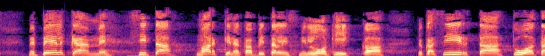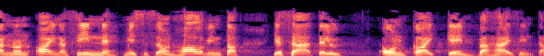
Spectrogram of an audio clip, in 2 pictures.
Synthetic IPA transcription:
me̞pelkæːmːe̞sit̪æmɑrkːinɑkɑpit̪ɑlismilokiːkːɑːjo̞kɑsiːrt̪æːt̪uot̪ɑnːo̞nʔɑinɑsinːemisːæseonɦɑlʋint̪ɑjɑsæːt̪ely | onkɑikːeinʋæɦæe̞sint̪æ̰

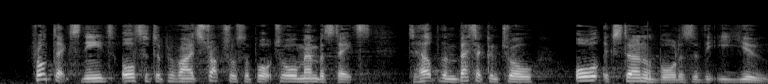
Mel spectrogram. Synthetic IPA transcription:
fɹɒ̃ntʰɛksniːdzɔˑlˠsoʊɾəpʰɹ̥əvaɪd̥stɹ̥ʌk̚t͡ʃəɹəl̩ˠsəpʰɔˑɹtʰəɔlˠmɛ̃mbə˞steɪts | tʰəɦɛlˠp̚ðə̃mbɛɾə˞kɨ̃ntʰɹ̥oʊlˠ | ɔlˠɪkstɜ˞nl̩ˠbɔɹɾə˞zʌvðiʔiːjʉ

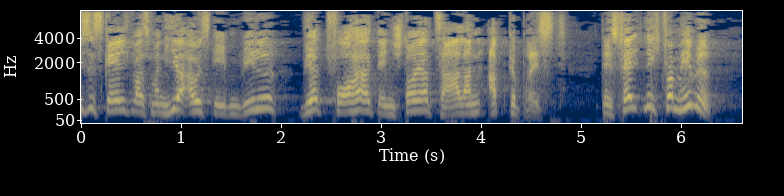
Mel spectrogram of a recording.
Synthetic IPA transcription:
zəsɡ̥ɛltv̥asmanhiːɐʔaʊsɡ̥eːbm̩vɪl | vɪɐtfoːɐheːɐdeːnʃtɔʏɐt͡saːlɐnʔap̚ɡ̥əbʁɪ̰st | d̥ɛsfɛltnɪçtfɔmhɪml̩

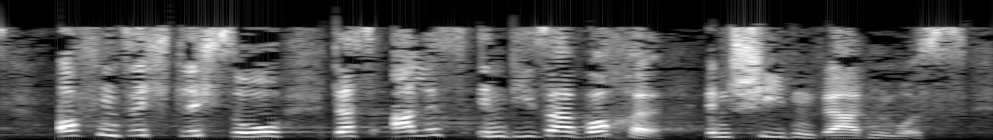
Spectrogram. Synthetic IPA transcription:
ʔɔfn̩zɪçtlɪçz̥oːd̥asʔaləsɪndiːzɐvɔχəʔɛntʃiːdn̩veːɐdn̩mʊs

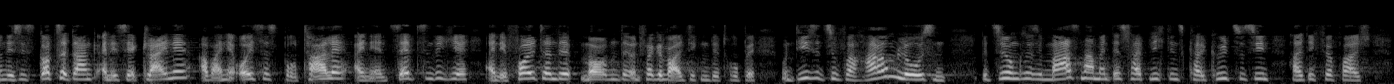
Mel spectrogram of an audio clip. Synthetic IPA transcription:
ʊntɛsɪst̚ɡ̥ɔtt͡saɪdaŋkʔa̰ɪnəzeːɐkl̥a̰ɪnəʔa̰ːbɐʔa̰ɪnə̰ʔɔʏsɐst̚b̥ʁutʰaːləʔa̰ɪnəɛntz̥ɛt͡snlɪçəʔa̰ɪnəfɔltɐndəmɔʁdn̩dəʊntfɛɐɡəva̰ltɪɡŋ̩dətʁ̥ʊpə | ʔʊnt̚d̥iːzət͡sufɛɐɦaʁmloːzn̩ | b̥ət͡siːʊŋsv̥aɪzəmaːsnaːməndɛshalpnɪçtɪnskʰalkʰyːlt͡sut͡siːən | haltəɪçfyːɐfalʃ

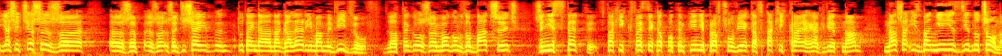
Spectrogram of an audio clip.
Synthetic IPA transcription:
jaɕɛt͡ɕɛʂɛʐɛ | ʐɛʐɛʐɛd͡ʑiɕajt̪ut̪ajnanaɡalɛɾʲjimamɘvʲid̪zuf | d̪lat̪ɛɡɔʐɛmɔɡɔ̃w̃zɔbat͡ʂɘt͡ɕ | ʐɛɲɛst̪ɛt̪ɘ̰ft̪akʲixkfɛst̪jaxjak̚pɔt̪ɛmpʲjeɲɛpɾaft͡ʂwɔvʲjɛkaft̪akʲixkɾajaxjaɡvʲjɛt̪nam | naʂaʔizbaɲɛjɛst̪zʲjɛd̪nɔt͡ʂɔna̰

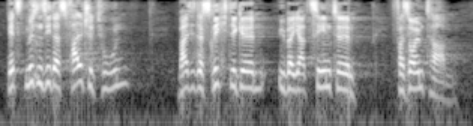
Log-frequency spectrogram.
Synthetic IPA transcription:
jɛt͡stmʏsn̩ziːdasfalʃətʰuːn | vaɪlziːdasʁɪçtɪɡəʔyːbɐjaːɐt͡seːntʰə | fɛɐzɔʏmtha̰ːbm̩

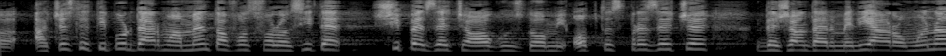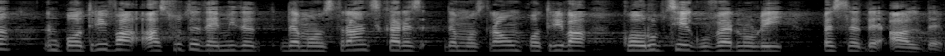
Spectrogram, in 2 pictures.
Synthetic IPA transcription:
at͡ʃe̞st̪e̞t̪ipurʲd̪e̞armame̞nt̪awfo̞st̪fo̞lo̞sit̪e̞ | ʃipe̞ze̞t͡ʃeaɡust̪̚d̪o̞omijʔo̞p̚t̪ɨspɾəze̞t͡ʃe̞ | d̪e̞ʒand̪arme̞ɾiaɾo̞mɨnə | ɨmpo̞t̪ɾivaʔasut̪e̞d̪e̞mijd̪ed̪e̞mo̞nst̪ɾant̪sʲkaɾe̞d̪e̞mo̞nst̪ɾawɨmpo̞t̪ɾivako̞ɾup̚t̪sije̞jɡuve̞rnuluj | pe̞se̞d̪e̞ʔald̪e̞̰

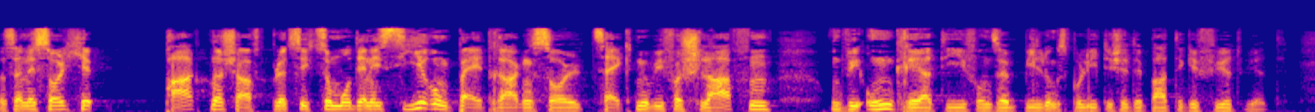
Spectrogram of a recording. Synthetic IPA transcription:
d̥asæɪnəz̥ɔlçə | pʰaʁtnɐʃaft̚plœt͡slɪçt͡suːɐmodɛɐniziːʁ̞ʊŋb̥aɪtʁ̥aːɡŋ̩zɔlt͡sæɪktnuːɐviːfɛɐʃlaːfn̩ʊntv̥iːʔʊnkʁ̥eatʰiːfʊnzəʁəb̥ɪldʊŋspʰoliːtɪʃədebatəɡəfyːɐtv̥ɪɐt

